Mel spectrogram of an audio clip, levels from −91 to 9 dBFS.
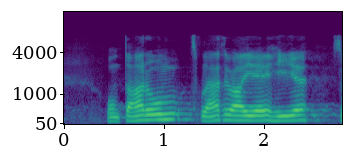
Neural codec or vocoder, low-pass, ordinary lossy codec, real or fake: codec, 16 kHz, 2 kbps, FreqCodec, larger model; 7.2 kHz; none; fake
